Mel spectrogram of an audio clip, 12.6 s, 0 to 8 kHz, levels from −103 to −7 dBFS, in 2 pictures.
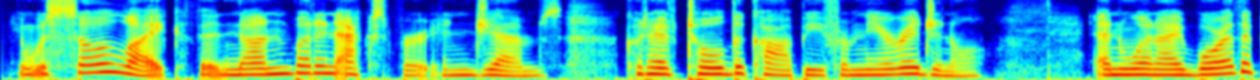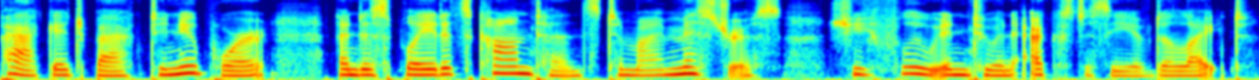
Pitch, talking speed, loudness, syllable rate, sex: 210 Hz, 200 wpm, -21 LUFS, 5.2 syllables/s, female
